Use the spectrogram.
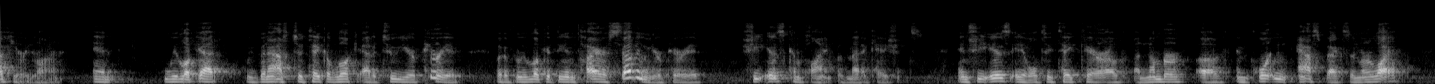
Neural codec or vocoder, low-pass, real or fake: codec, 16 kHz, 8 kbps, FunCodec, trained on LibriTTS, 25 frames a second; 7.2 kHz; fake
